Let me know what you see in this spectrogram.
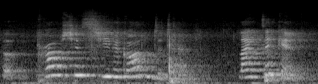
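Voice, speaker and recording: A woman's voice: very high-pitched, steady tone, normal speed, noisy background. A woman playing a kindly Yorkshire mother. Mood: motherly. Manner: warm, motherly dialect. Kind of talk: live stage acting. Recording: echoey theater, mic far off.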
